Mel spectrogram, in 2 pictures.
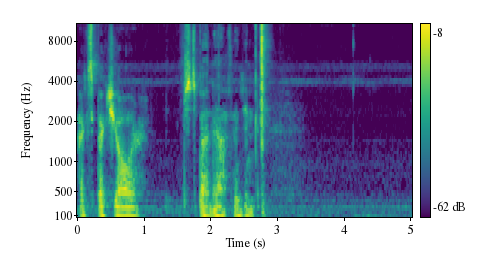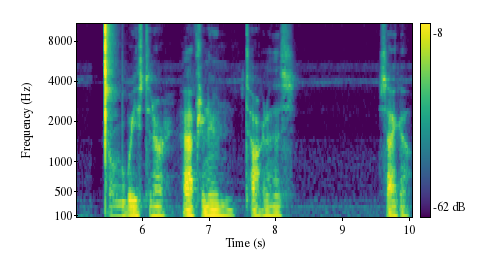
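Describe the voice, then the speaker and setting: A man playing a world-weary, philosophical former detective with a Southern American accent, musing haltingly in an ASMR roleplay monologue. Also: deep voice, completely flat delivery, noisy background, lightly acted. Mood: wry. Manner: deliberate, halting, musing, intellectual.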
